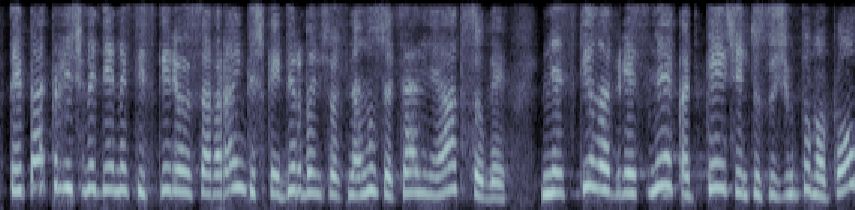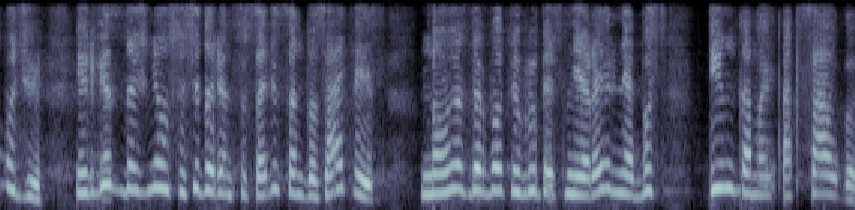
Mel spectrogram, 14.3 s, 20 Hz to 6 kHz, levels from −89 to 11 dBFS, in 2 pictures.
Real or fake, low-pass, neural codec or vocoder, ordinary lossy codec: fake; 5.4 kHz; codec, 44.1 kHz, 2.6 kbps, DAC; none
